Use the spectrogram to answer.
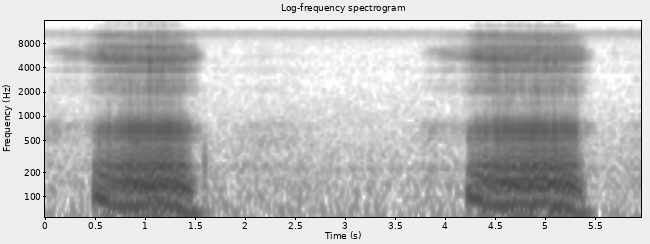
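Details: Adult man who snores every night, last night from 11 to 3: two loud, long, rattling inhaled snores about four seconds apart with quiet breathing between; heavy snoring.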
